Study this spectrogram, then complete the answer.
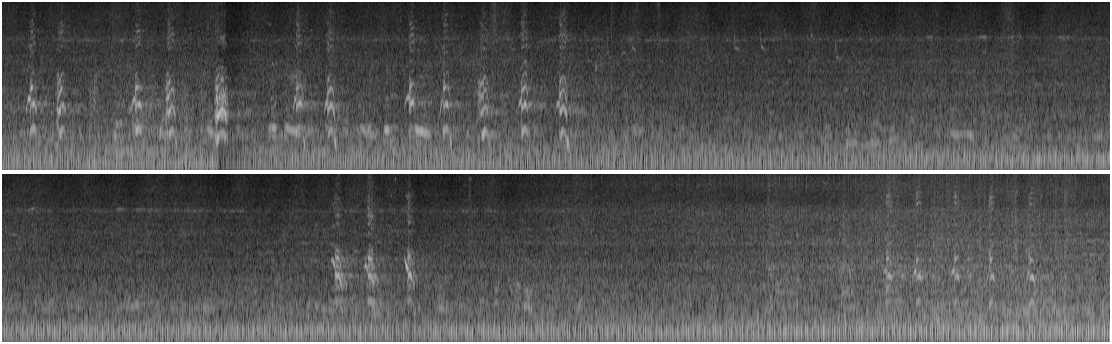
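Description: A dog barks in sharp bursts outdoors.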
